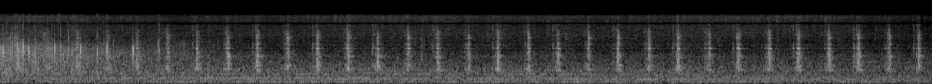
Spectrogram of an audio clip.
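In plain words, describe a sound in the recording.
A drum taps a steady beat.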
